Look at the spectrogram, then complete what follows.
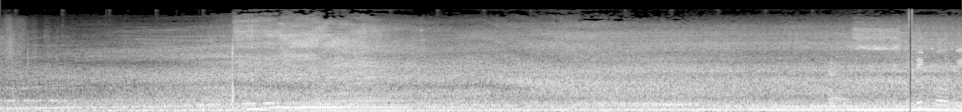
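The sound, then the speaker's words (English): A large Ghostbuster truck rumbles past on a street, its heavy engine droning steadily and loudly amid surrounding traffic noise, with faint, indistinct voices in the background. “And here's this fucking Ghostbuster truck that I've been trying to take a picture of for the longest.”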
